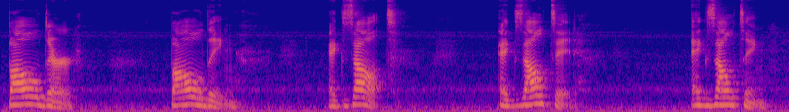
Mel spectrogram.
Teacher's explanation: we can add suffixes and the a will retain the broad a sound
